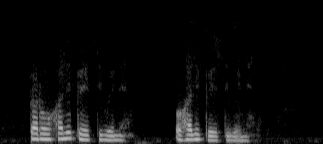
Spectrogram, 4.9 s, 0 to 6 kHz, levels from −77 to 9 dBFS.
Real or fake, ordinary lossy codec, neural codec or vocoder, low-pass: real; Opus, 16 kbps; none; 5.4 kHz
